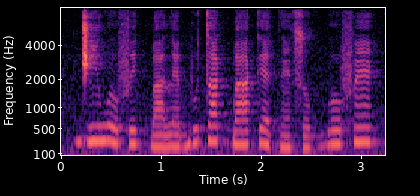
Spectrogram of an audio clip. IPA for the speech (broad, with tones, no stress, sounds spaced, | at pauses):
d͡ʒ ĩ˦ w o˦˨ f e˧ ɡ͡b a˨ l ɛ˨ b u˧ t a˦ ɡ͡b a˦ k ɛ˦˨ t ɛ̃˨ s o˨ ɡ͡b o˧ f ɛ̃˦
